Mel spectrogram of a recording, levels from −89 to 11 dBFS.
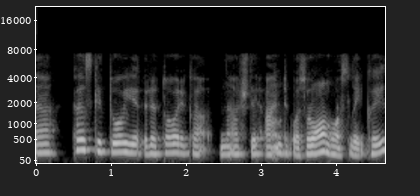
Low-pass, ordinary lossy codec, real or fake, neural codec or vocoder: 7.2 kHz; MP3, 64 kbps; fake; codec, 16 kHz, 2 kbps, FreqCodec, larger model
